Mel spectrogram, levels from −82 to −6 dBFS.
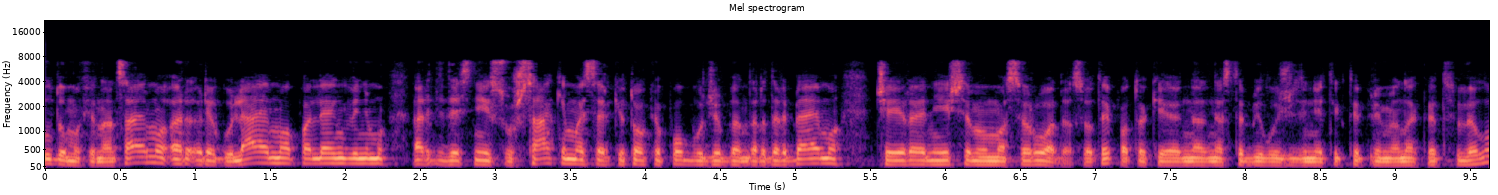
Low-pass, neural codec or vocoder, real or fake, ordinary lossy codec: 7.2 kHz; codec, 16 kHz, 16 kbps, FunCodec, trained on Chinese and English, 50 frames a second; fake; MP3, 48 kbps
